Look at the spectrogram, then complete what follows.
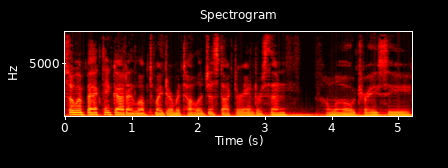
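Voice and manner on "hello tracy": really monotone, low, flat, level voice. Speaker imitates her dermatologist greeting her by name: Dr. Anderson monotone voice. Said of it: "That's how he talked, really monotone".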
